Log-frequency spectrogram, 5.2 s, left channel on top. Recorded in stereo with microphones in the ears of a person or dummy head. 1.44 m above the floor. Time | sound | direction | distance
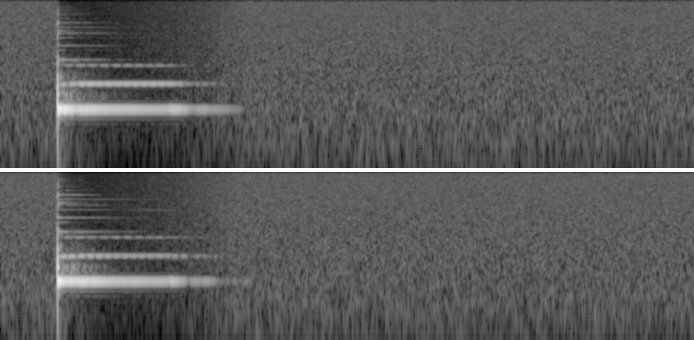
0.4 | dishes clattering | 15° right (ahead or behind) | 2.5 m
